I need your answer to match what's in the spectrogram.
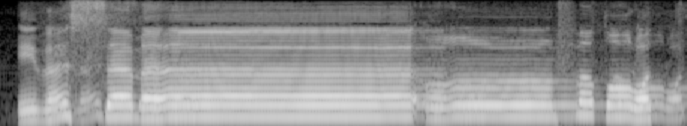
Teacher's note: طا اور را موٹا اور یہاں پر اخفا، ناک میں آواز کو چھپانے کو اخفا کہتے ہیں.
